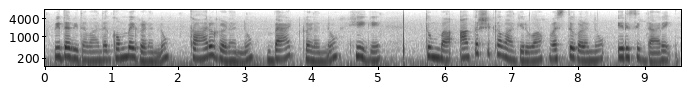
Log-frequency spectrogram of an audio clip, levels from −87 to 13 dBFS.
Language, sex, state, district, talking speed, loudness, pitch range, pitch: Kannada, female, Karnataka, Bellary, 55 wpm, -19 LUFS, 165-210 Hz, 185 Hz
